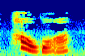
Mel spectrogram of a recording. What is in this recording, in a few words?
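"后果", Mandarin Chinese; chinese-flashcards; hsk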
